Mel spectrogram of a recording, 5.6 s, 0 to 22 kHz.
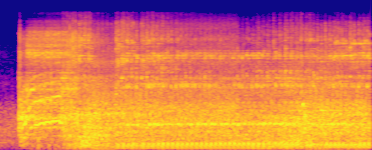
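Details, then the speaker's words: Honda iGX800 engine on a hot-water power wash trailer, started, fuel set about 25 and given gas: catches at once, settles into a steady even beat with no misses or knocks; healthy start and run. "well you hear that you can hear that torque in that motor"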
